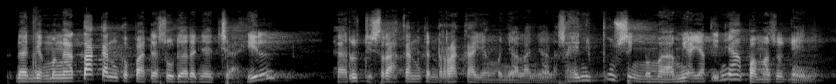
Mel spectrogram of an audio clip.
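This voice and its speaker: At a fairly quick pace, a man talks in a fairly high voice with very wide pitch swings over noticeable background noise. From Java, Indonesia. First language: Javanese (speaking Indonesian). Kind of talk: religious lecture.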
